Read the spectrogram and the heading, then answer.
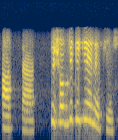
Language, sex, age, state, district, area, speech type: Bengali, female, 30-45, West Bengal, Kolkata, urban, conversation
